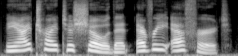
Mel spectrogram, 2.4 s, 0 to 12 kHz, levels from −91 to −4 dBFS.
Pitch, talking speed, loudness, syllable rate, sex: 230 Hz, 200 wpm, -15 LUFS, 5.1 syllables/s, female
